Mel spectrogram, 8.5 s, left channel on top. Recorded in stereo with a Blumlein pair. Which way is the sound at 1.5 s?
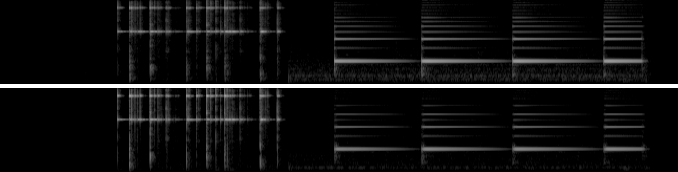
25° right.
